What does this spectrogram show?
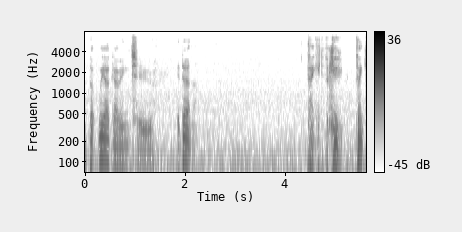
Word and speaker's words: Edirne: always for some reason I've always swapped the r and I've ended up putting the r between the E and d and calling it ered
